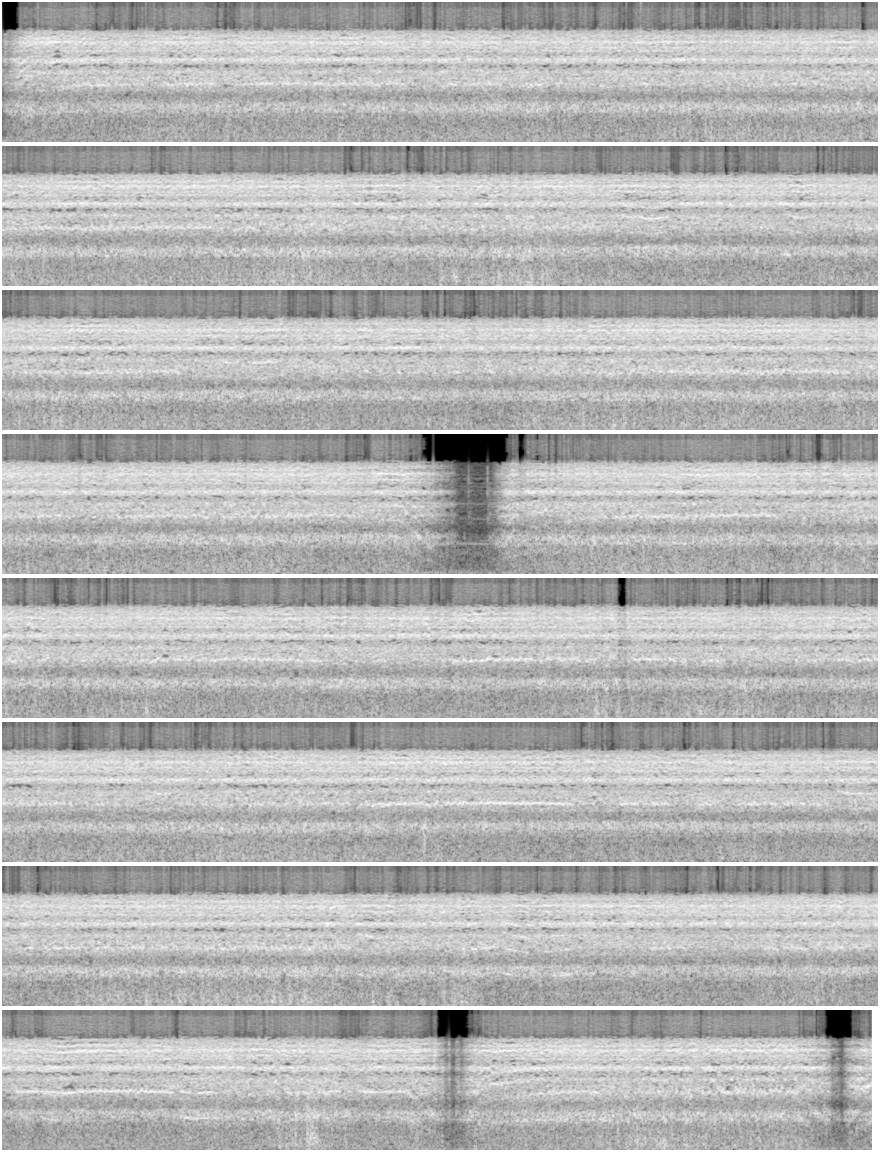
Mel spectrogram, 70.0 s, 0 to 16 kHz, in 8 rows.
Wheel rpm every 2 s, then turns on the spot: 180, 230, 230, 230, 230, 230, 230, 230, 230, 220, 220, 230, 230, 230, 230, 110, 210, 220, 230, 230, 230, 230, 230, 230, 230, 230, 230, 230, 220, 230, 230, 230, 210, 170, 180.
none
